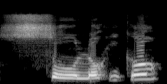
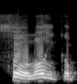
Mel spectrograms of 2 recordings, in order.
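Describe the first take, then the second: First: The z sounds like a strong s. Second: The z sounds like th in thanks. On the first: This is the Latin American way of saying it. "like a strong S in English" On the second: This is the way people from Spain say it. "like T H in English, like thanks"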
